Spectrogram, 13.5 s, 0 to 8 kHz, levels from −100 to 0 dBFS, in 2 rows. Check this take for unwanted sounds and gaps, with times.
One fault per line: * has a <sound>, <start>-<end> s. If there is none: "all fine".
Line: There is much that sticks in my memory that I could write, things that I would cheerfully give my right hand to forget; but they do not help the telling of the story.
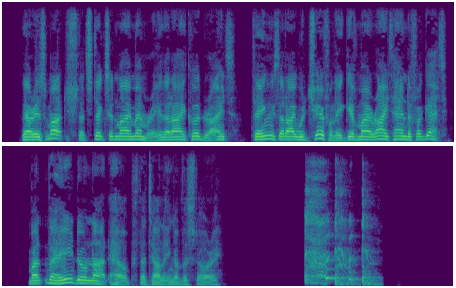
* has a cough, 11.3-12.5 s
